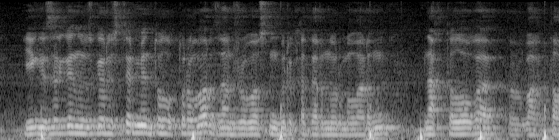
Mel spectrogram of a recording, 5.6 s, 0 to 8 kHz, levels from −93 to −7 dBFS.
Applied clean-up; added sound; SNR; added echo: none; Tap; 4 dB; reverberation time 1.1 s.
